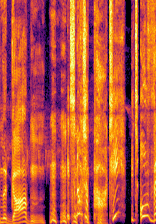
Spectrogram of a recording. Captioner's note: chuckles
